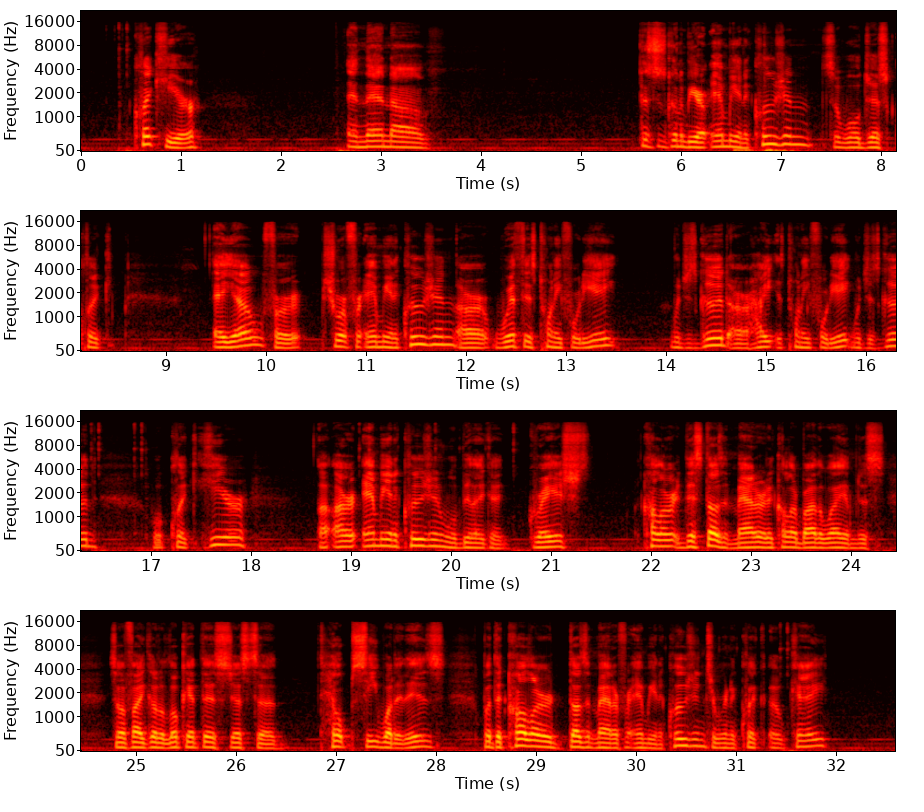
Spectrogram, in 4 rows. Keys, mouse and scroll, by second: 0.4 click, 0.5 click, 6.5-6.9 typing, 16.4 click, 16.9 click, 19.1 click, 19.2 click, 19.8 click, 20.6 click, 31.5 click.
